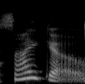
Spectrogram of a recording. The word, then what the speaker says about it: Saikow: So it's spelled SAIKOW. – Yeah, I had to spell that in my head. – Yeah, it's like the way you say it is the way you spell it. Psycho.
